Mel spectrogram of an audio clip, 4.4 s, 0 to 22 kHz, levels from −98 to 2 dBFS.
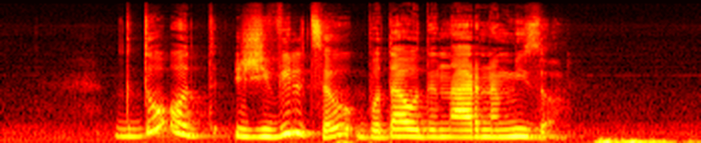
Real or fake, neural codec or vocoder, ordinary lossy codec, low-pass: real; none; none; 19.8 kHz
